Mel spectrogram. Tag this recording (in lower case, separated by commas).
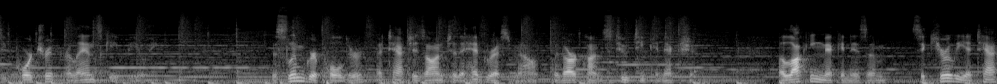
music, speech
